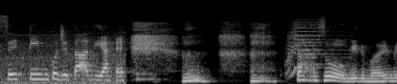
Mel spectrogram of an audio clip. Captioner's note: breathing heavily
